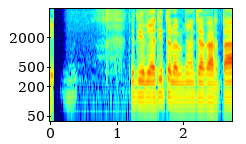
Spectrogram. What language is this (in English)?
Javanese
